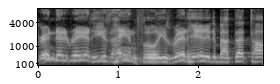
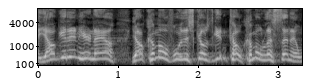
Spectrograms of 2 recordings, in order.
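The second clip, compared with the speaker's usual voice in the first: granddaddy calling to breakfast; 7 semitones higher, faster than usual. Retold or imitated. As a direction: holler the family in to eat. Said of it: "He'd say".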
